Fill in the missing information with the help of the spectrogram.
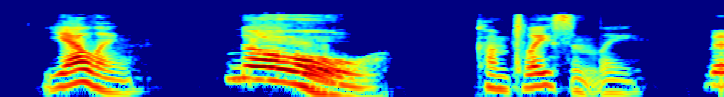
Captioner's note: _yelling_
